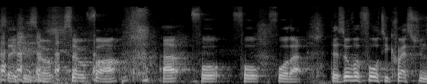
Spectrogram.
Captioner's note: panel laughing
